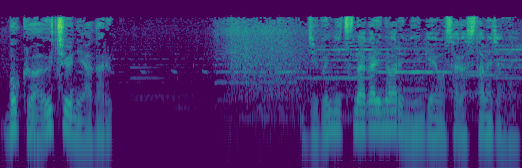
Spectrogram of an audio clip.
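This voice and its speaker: A man playing an earnest, resolute young space pilot in a Japanese anime audio drama, speaking gravely and sincerely. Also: on the low side, fairly quick, close to an everyday voice. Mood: solemn resolve. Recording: studio drama with background music.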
